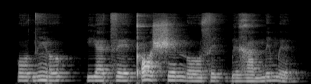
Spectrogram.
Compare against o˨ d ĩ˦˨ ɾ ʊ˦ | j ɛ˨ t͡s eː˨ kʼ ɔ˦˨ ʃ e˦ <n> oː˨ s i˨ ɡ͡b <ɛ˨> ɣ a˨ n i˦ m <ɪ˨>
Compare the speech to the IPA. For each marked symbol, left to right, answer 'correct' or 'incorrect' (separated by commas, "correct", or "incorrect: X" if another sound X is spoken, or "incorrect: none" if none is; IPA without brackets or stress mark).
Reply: correct, incorrect: ɪ˨, correct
